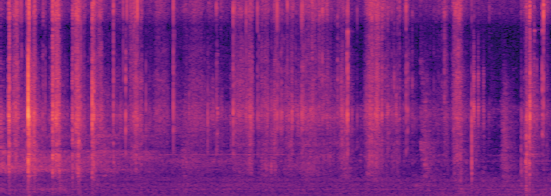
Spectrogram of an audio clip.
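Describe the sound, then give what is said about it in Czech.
A deck of cards being shuffled: soft, papery riffling and flicking that comes in quick uneven bursts, with a couple of sharper snaps, over a low steady hum and no talking. “Uh, co se týče partnerských vztahů, ještě hodně další karty.”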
